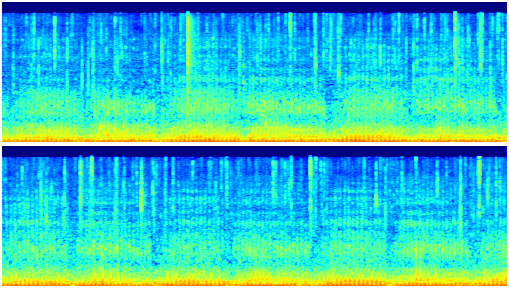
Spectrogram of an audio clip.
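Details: Steady rumbling purr from a domestic cat, combined with cozy fireplace ambience for sleep and relaxation. Breath-paced swells repeat about every second, with frequent small crackles and pops of burning wood.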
